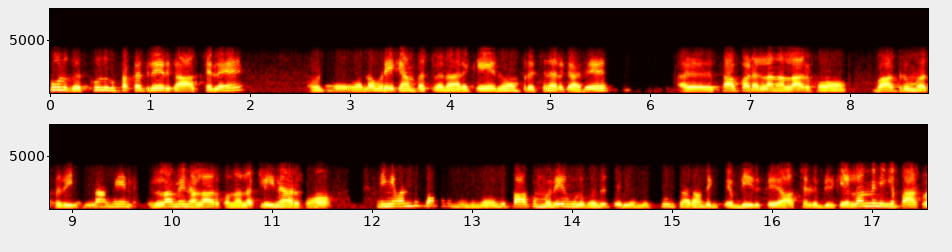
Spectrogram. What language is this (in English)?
Tamil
